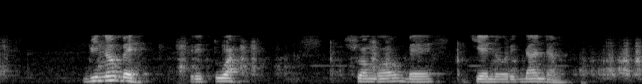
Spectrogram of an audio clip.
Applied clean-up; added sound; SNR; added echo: none; Writing; 15 dB; none.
